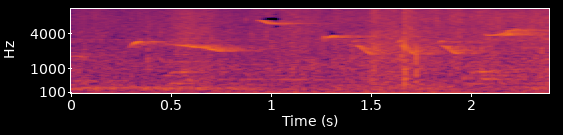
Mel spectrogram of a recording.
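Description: Birds calling outdoors: several short whistled notes, each sliding down in pitch, over steady background ambience, with a brief rustle about one and a half seconds in.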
